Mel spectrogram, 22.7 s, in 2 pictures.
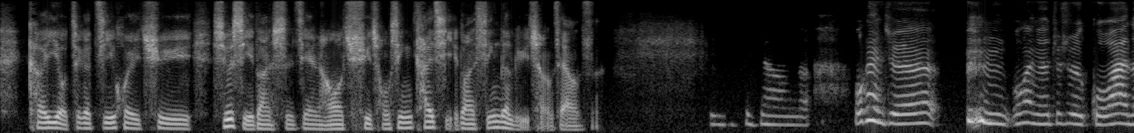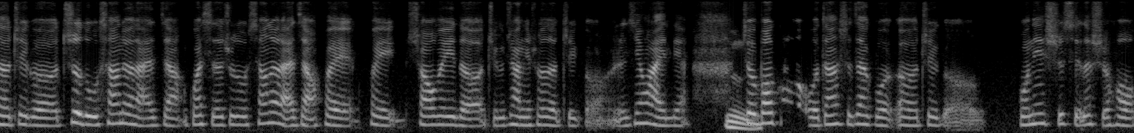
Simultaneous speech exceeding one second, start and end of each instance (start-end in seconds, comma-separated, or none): none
